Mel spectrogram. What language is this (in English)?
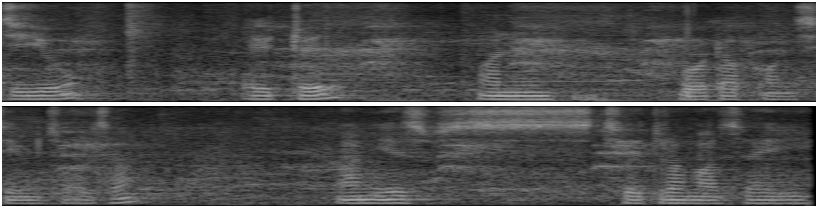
Nepali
